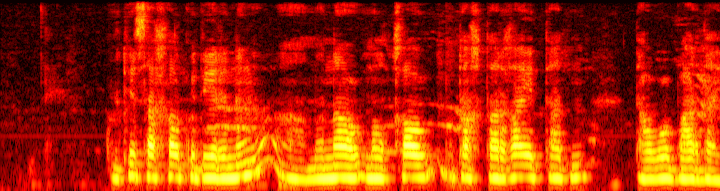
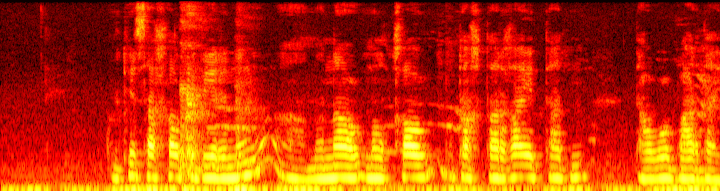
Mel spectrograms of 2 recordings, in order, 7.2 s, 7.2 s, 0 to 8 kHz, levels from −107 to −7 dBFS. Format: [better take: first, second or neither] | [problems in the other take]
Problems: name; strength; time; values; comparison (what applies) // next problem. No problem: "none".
first | background sound (Cough); 7 dB below the speech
